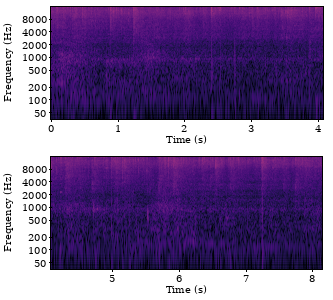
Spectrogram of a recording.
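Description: A steady, even hiss like faint sizzling, with a few light ticks as crumbled fresh cheese is sprinkled by hand over a plate of bean-covered tortillas.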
